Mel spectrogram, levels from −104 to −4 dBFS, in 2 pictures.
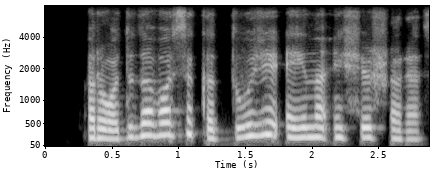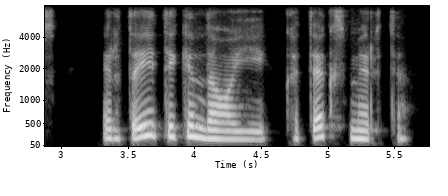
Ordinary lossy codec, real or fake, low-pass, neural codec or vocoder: Opus, 24 kbps; real; 7.2 kHz; none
